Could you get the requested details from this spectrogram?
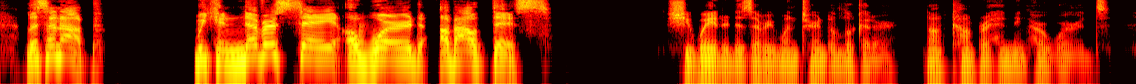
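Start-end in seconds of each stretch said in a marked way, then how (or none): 0.2-4.1 very high, loud, shrill raised voice. A short woman on a poker table addresses everyone; raised voice. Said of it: "raised her voice".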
